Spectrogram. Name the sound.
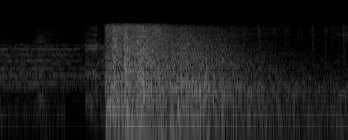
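shotgun blast in a short film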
